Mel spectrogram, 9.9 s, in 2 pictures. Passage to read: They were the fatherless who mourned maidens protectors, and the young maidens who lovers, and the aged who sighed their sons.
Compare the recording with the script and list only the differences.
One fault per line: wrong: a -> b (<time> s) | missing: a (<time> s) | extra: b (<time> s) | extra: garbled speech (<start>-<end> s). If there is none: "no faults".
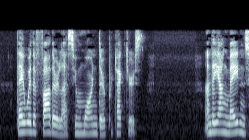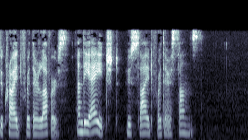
wrong: maidens -> their (2.0 s)
extra: cried for their (5.0 s)
extra: for (8.0 s)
